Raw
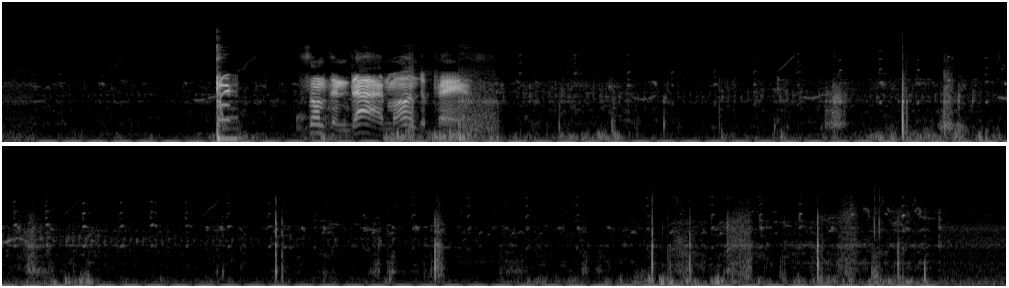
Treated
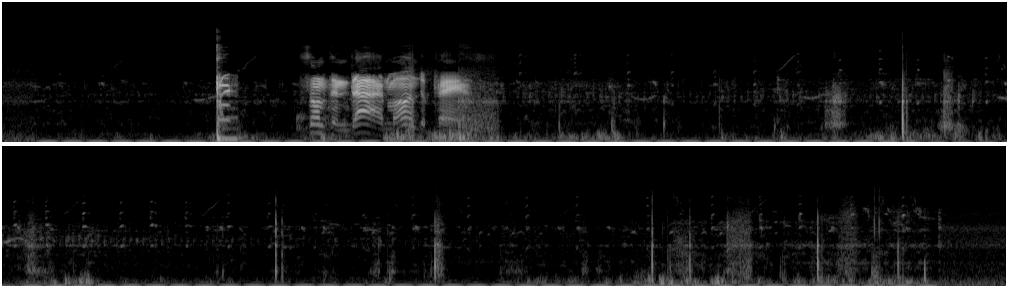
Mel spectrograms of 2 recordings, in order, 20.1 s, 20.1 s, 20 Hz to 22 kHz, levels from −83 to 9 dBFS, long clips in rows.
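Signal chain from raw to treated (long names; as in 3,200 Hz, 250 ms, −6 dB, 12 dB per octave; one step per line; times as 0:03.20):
0:09.12–0:10.20: low-shelf EQ 120 Hz −9 dB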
